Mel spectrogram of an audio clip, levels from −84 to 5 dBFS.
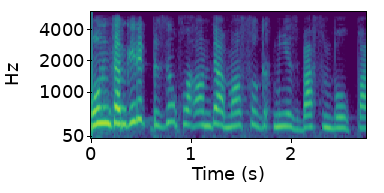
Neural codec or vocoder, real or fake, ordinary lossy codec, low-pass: codec, 16 kHz, 1.1 kbps, Voila-Tokenizer; fake; none; 5.4 kHz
